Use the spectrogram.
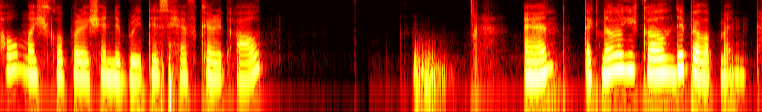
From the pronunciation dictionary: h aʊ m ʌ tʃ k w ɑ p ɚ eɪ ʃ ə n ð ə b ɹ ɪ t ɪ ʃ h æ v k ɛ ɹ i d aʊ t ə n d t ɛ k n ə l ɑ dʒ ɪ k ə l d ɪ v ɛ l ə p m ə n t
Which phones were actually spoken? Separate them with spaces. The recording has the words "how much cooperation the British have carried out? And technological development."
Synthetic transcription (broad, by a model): h aʊ m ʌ tʃ k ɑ p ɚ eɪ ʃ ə n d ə b ɹ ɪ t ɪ s h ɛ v k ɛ ɹ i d aʊ t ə n t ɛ k n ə l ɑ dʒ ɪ k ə l d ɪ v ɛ l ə p m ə n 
